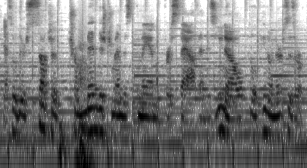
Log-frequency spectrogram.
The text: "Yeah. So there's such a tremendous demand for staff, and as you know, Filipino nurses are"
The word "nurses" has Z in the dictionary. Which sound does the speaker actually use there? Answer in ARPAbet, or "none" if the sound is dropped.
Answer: Z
